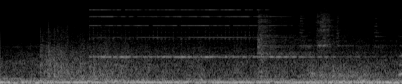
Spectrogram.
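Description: A steady, telephone-like ringing tone from the music video's soundtrack, starting about a second in, over a low hum.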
